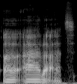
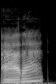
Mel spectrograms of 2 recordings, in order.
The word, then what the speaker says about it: AT-AT: You can blame the AT-ATs. It is AT-AT. Stop telling me how do you pronounce ATST. It's AT-AT and ATST and IG-88, but it is AT-AT.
